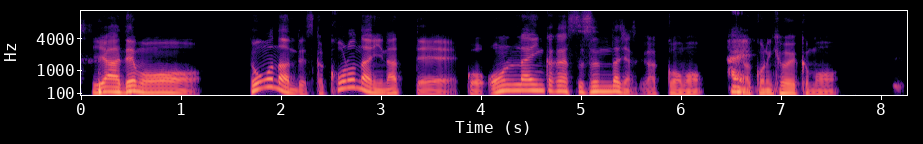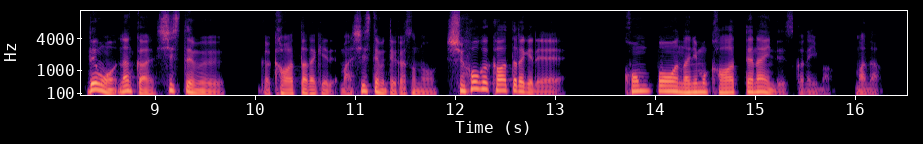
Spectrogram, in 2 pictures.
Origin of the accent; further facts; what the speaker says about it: Hokkaido, Japan; 北海道ずっといるんで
